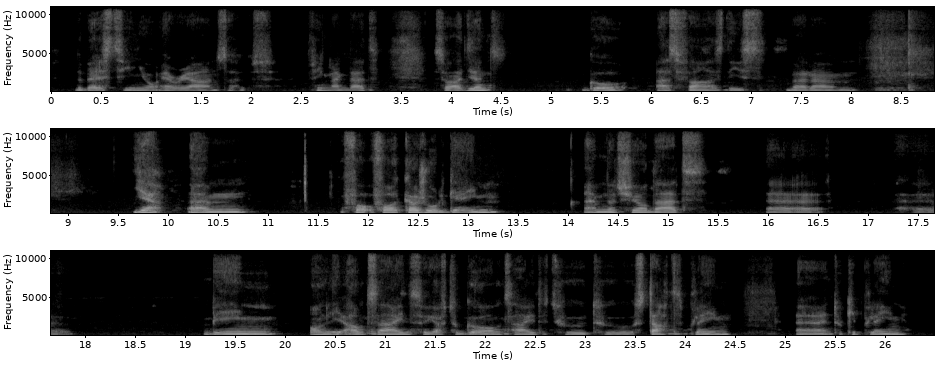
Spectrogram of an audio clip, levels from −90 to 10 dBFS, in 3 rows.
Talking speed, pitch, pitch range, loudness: 115 wpm, 110 Hz, 105-120 Hz, -42 LUFS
